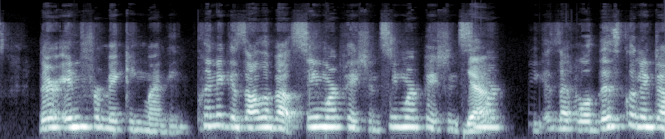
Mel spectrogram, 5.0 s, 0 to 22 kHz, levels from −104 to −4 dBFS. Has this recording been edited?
yes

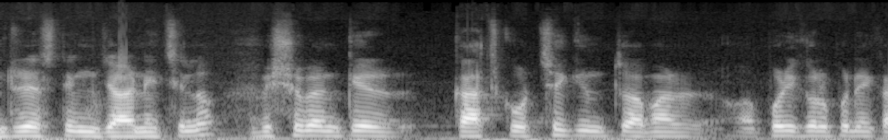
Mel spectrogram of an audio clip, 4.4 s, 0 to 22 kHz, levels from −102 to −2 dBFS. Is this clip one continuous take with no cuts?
no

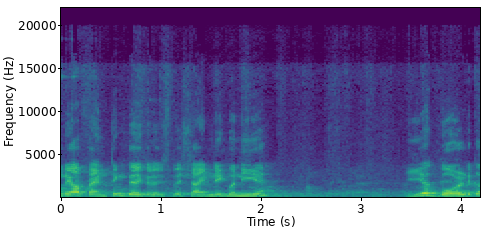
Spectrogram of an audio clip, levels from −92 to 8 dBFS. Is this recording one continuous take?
yes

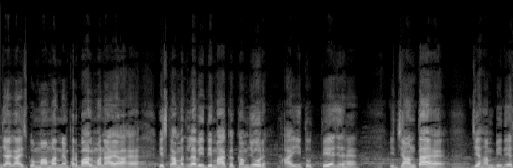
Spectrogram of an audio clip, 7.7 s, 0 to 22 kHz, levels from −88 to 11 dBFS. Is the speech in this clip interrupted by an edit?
no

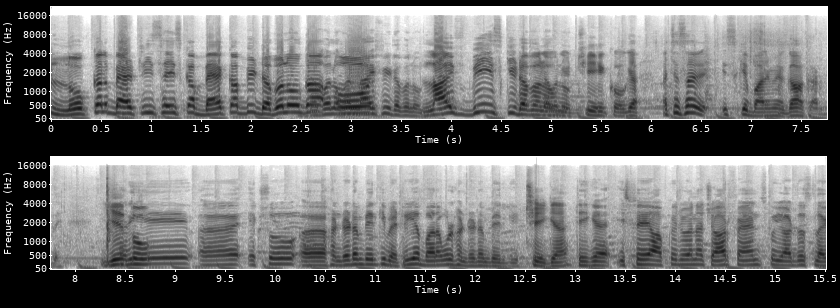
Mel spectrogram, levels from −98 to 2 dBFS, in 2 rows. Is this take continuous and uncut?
yes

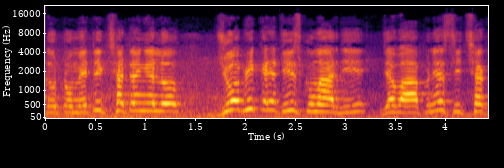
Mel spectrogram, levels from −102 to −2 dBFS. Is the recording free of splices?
no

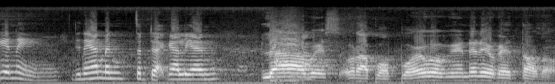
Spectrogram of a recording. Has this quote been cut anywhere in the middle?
no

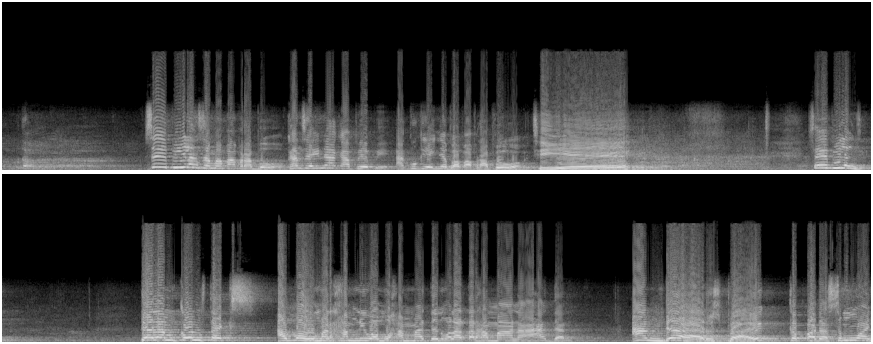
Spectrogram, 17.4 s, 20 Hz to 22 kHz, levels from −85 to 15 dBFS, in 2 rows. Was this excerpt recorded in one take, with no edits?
no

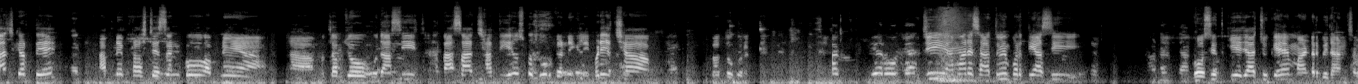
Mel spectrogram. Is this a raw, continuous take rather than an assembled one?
no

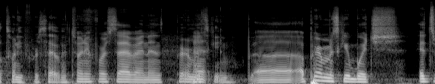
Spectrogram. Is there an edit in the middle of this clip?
yes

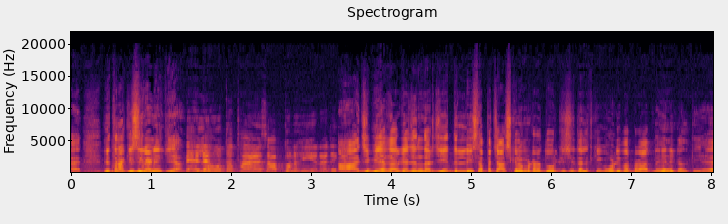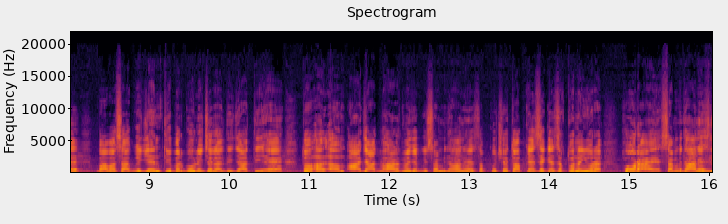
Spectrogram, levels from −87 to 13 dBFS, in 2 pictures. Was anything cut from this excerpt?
no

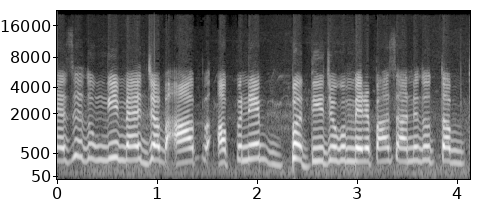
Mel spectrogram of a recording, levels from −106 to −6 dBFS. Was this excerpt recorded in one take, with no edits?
yes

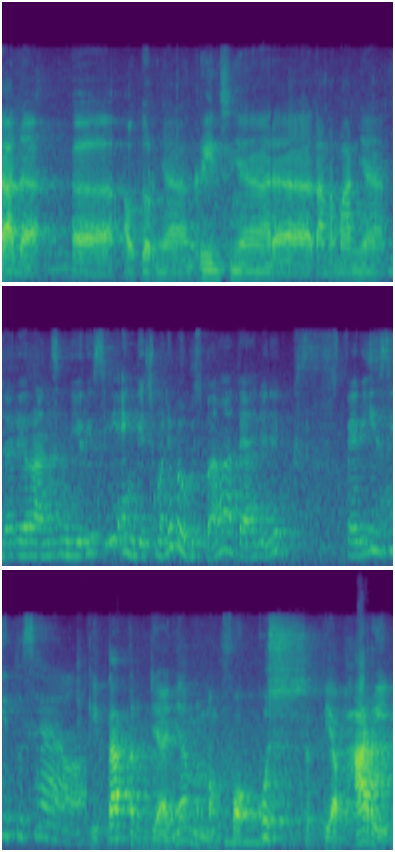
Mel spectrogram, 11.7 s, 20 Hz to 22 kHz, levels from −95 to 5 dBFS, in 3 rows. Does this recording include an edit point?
yes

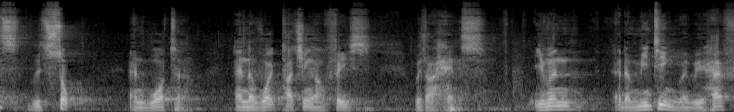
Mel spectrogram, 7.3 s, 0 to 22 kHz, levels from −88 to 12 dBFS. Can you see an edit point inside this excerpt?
yes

